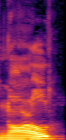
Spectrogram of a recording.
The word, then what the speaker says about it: gnarled: অ্যান্ড কি, the vegetation ছিল is gnarled and tough. Gnarled, এটা gnarled বলবেন না, gnarled জিটা সাইলেন্ট এখানে, gnarled বলবেন না, gnarly বলে।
